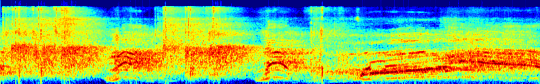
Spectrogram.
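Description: Rhythmic group clapping of a cheer by students in a classroom, several short bursts of claps in a pattern with voices shouting along between them.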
